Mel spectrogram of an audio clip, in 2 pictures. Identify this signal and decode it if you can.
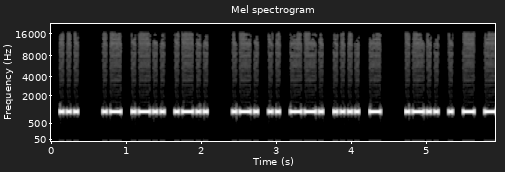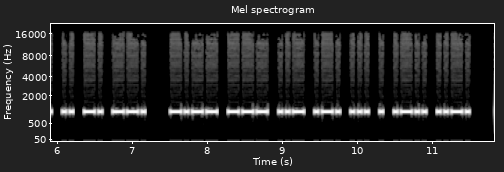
Morse code, heard as a keyed tone, about 25 wpm, 1000 Hz. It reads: S ALL RIGHT LETTING YOURSELF
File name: qotdfiles / 25wpm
